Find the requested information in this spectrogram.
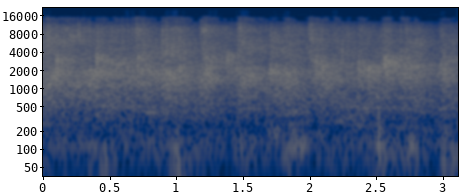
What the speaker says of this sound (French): Allez, on tient les applaudissements.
